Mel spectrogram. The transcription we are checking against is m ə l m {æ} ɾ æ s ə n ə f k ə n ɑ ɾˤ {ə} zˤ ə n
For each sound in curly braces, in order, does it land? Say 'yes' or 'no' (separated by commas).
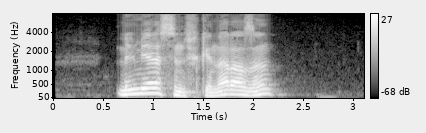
no, no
